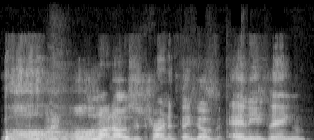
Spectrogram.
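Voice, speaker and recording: A young man, a metal vocalist guesting on a podcast, telling stories in a casual, animated and profane way, saying "bro" constantly. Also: on the high side, a little fast, a little hiss or hum. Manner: animated profane storytelling, says "bro" a lot. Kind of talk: casual chat.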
